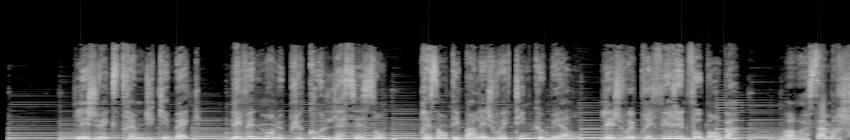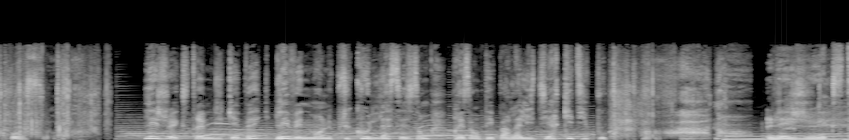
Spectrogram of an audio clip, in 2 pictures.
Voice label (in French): voix femmes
